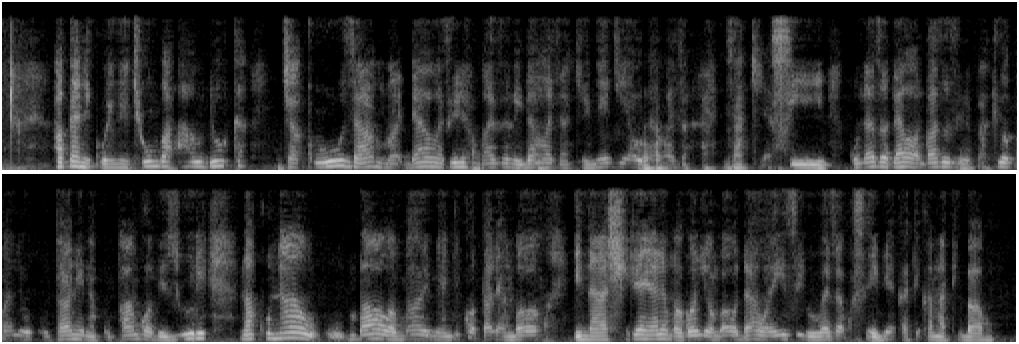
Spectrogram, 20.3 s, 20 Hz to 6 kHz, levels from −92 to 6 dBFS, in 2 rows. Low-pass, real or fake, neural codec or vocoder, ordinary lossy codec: 5.4 kHz; fake; codec, 32 kHz, 1.9 kbps, SNAC; MP3, 48 kbps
